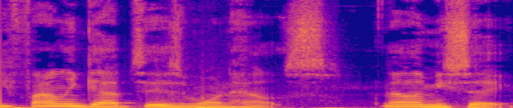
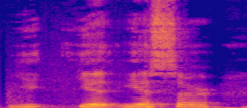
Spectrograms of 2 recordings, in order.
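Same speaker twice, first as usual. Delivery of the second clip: scared stuttering mumble; 4 semitones higher, 4 dB quieter than usual. Retold or imitated.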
